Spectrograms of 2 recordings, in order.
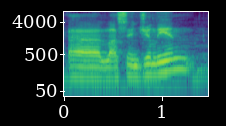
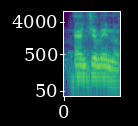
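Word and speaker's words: Angeleno: He's a native Los Angelian. How do you say it? – Angelino.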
